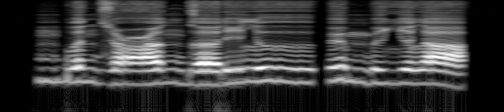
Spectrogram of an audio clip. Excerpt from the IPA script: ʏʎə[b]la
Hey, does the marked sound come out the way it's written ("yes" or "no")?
no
